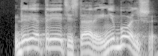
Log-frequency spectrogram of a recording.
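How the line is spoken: Laughing. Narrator (Russian): рассмеялся Том

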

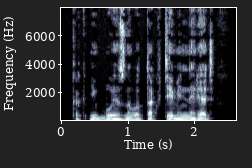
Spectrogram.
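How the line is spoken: Whisper. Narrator (Russian): прошептал слега

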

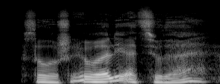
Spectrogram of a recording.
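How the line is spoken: Menacing, through teeth. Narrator (Russian): угрожающе процедил

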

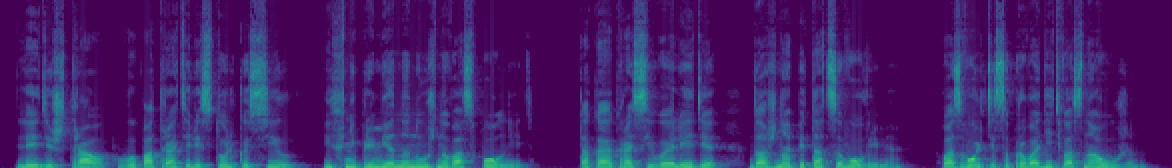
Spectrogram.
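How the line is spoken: Cheerful deep bass. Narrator (Russian): капитан Брун, расцвел, увидев меня, и пробасил

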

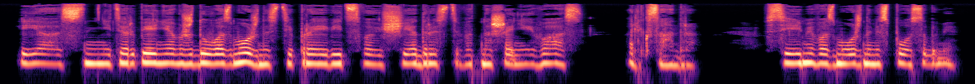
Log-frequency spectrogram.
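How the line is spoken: Hoarse, duke. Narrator (Russian): хрипло продолжил герцог

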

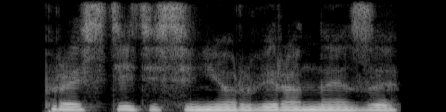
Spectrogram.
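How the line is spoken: Apologetic mutter. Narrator (Russian): бормочу я

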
